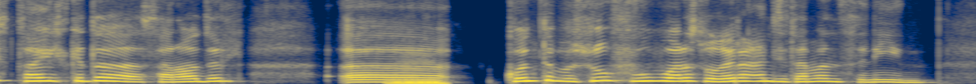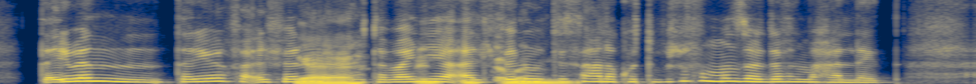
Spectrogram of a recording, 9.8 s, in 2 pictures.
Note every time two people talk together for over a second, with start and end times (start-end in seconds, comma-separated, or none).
6.4-7.8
